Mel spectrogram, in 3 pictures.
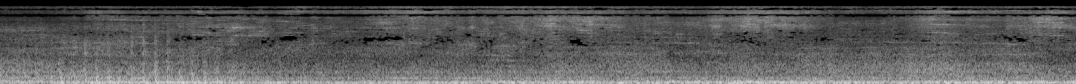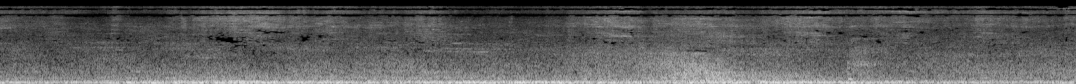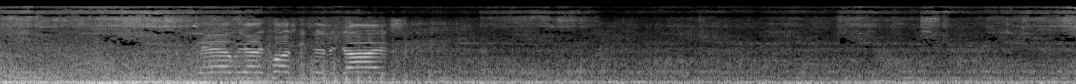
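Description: Double-stack intermodal freight train's loaded well cars rolling past. A steady low rumble with a light clatter of wheels repeating every second or two, easing somewhat in the last few seconds.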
